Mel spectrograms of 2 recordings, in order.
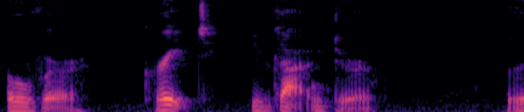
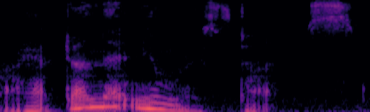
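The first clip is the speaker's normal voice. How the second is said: whisper; 5 semitones higher, 6 dB quieter than usual. Real, not acted. Confiding aside.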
